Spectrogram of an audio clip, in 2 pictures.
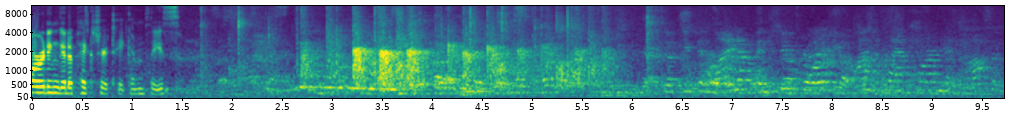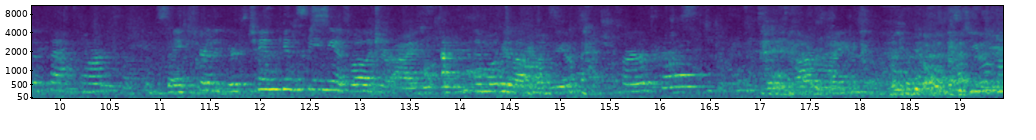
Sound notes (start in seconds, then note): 3.2 audience clapping; 14.4 people chattering drowns out speaker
